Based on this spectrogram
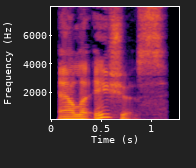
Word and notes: alliaceous: British English

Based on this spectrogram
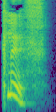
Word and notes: cliff: British English

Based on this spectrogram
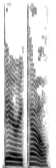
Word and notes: dairy cow: British English

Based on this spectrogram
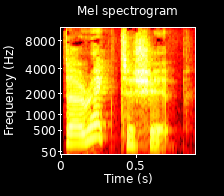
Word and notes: directorship: British English

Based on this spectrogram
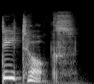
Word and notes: detox: British English

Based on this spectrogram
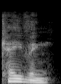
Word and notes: caving: British English

